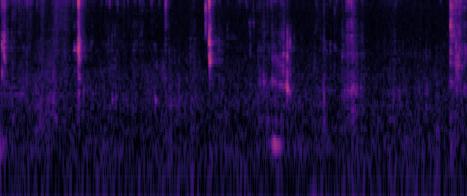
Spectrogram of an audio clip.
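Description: Chewing while tasting a mushroom curry with salmon: quiet, close mouth sounds with a few soft bites and wet chews scattered over a few seconds, no speech.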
